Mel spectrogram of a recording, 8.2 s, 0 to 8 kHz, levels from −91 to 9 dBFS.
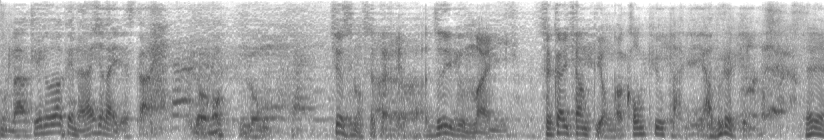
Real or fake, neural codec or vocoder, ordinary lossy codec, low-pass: fake; autoencoder, 48 kHz, 32 numbers a frame, DAC-VAE, trained on Japanese speech; Opus, 24 kbps; 7.2 kHz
